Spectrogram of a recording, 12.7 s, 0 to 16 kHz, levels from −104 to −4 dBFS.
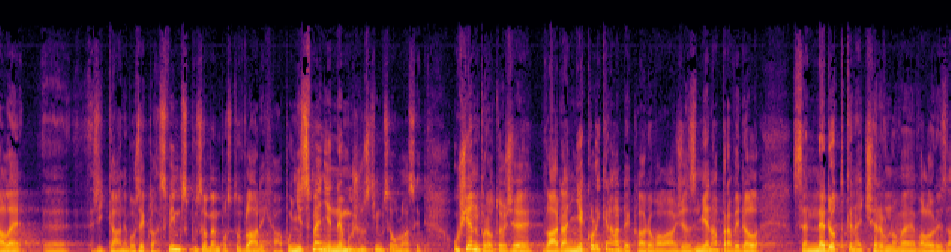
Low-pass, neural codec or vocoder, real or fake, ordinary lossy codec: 14.4 kHz; none; real; MP3, 96 kbps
